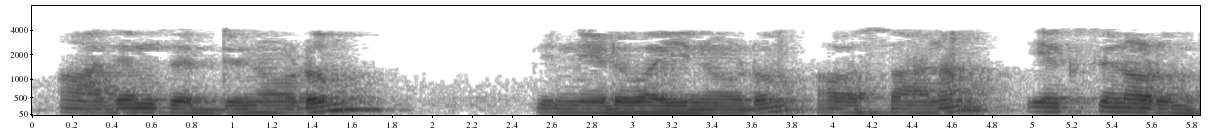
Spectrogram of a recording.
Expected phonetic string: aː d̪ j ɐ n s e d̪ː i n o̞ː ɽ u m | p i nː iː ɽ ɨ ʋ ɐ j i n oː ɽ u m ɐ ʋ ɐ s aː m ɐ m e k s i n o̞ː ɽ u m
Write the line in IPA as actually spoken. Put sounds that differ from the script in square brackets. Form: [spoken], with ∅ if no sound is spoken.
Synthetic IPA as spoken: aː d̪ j ɐ [m] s e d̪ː i n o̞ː ɽ u m | p i nː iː ɽ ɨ ʋ ɐ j i n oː ɽ u m ɐ ʋ ɐ s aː [n] ɐ m e k s i n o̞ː ɽ u m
